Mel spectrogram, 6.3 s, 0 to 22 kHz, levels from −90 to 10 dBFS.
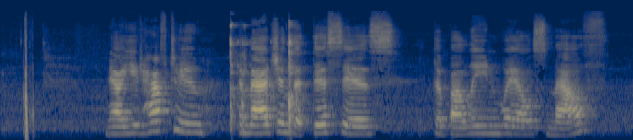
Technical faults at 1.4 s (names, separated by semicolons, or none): none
